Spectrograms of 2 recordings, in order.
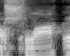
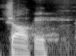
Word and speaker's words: Schalke: He plays on, I'm going to probably butcher this team, Schlock. It was the, what was it? – I already know that you're going to pronounce it terribly, so I'm helping you out here. – Schalke.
